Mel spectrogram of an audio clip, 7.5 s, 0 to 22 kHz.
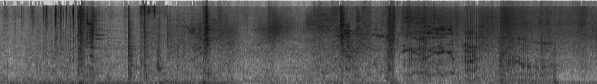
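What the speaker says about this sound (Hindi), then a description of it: "सुअर कितना बड़ा है?" A large pig grunts repeatedly with rough, close snorts, mixed with clattering movement and horse-like whinnies in a dramatic scene from the Indian epic film Baahubali 2.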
